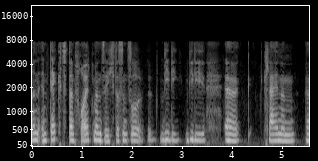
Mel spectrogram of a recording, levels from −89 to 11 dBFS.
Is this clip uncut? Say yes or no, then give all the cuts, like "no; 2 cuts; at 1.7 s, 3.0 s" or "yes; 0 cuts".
yes; 0 cuts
